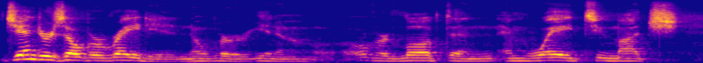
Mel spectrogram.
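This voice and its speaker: Husky yet pushed and bright, the mid-range voice takes its time. It belongs to a Cuban man in his fifties who vlogs advice in a rambling, earnest way from his small home living room, using a phone or laptop camera at arm's length.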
